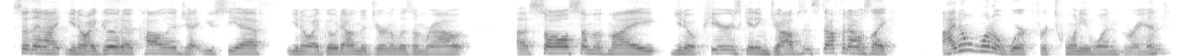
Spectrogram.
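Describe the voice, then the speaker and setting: With a normal speaking voice, a man uses a fairly high pitch and fairly even intonation. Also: moderate pace. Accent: American. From New Jersey, Philadelphia area. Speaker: digital marketing agency owner. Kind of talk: podcast interview.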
